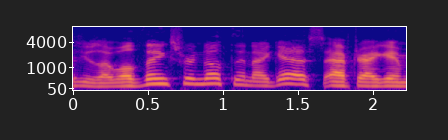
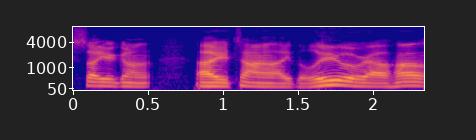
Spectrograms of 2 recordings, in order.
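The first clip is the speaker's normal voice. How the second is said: sassy, cheeky tone; 2 semitones lower than usual. Retelling someone's reply in the store: imitating a sassy reply. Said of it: "like, a sassy type of way".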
